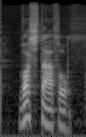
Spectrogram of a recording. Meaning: washbasin
- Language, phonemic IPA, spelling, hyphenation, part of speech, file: Dutch, /ˈʋɑstaːfəl/, wastafel, was‧ta‧fel, noun, Nl-wastafel.ogg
